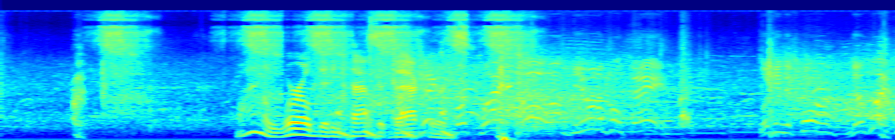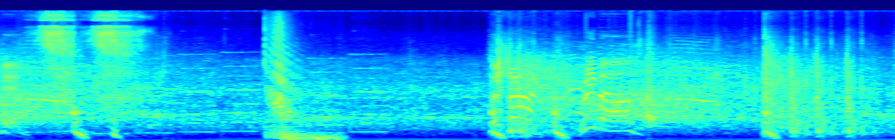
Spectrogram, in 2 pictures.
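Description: Hockey skates scrape and a puck clacks on ice.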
